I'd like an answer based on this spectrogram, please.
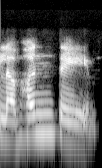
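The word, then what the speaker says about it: ಲಭನ್ತೇ: ಮಾತಾಜಿ ನೀವು ಒಂದು ಗಮನಿಸಿ ಇಲ್ಲಿ ಲಭಂತೆ ಅಂದ್ರೆ ಬ ಕೆ ಭವತ್ತು ಬರುತ್ತೆ ಅಲ್ವಾ ಇಲ್ಲಿ ದೊಡ್ಡ ಬ ಇದೆ ಅಷ್ಟೇ ಭಕ್ಕೆ ಬತ್ತಿಲ್ಲ ಹಾಗಾಗಿ ಲಭಂತೆ ಲಭಂತೆ ಲಭಂತೆ ಮತ್ತೆ ಯತಾತ್ಮನಹ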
